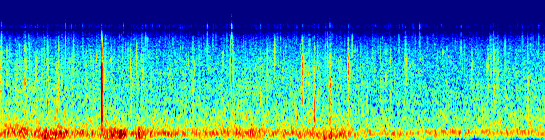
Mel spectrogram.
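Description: Cold rain falling, drops ticking irregularly over a steady low hiss, with one sharper tick just under a second in.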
